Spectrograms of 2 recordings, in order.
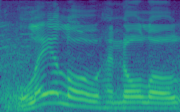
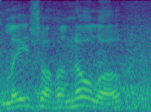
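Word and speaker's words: Lehlohonolo: leano had ledwaba incidentally the name looks like Leo Hano ledwaba and his tribal interpreter speaking the tutu language told us it should be pronounced Leah Hano even though we don't see an s in there so we go with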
